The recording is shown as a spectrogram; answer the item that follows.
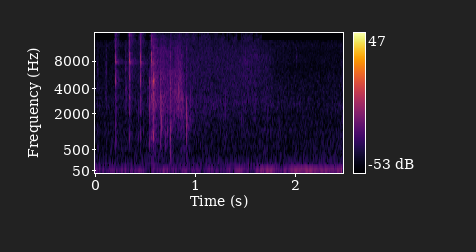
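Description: Computer keys tapped several times in quick succession during the first second, then a low steady hum.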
